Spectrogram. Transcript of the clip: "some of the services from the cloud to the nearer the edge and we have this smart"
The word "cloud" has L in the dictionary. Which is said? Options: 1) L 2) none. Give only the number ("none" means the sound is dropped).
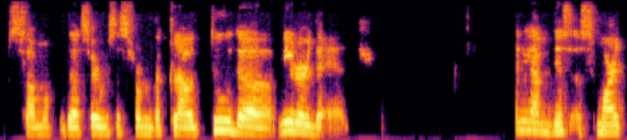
1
